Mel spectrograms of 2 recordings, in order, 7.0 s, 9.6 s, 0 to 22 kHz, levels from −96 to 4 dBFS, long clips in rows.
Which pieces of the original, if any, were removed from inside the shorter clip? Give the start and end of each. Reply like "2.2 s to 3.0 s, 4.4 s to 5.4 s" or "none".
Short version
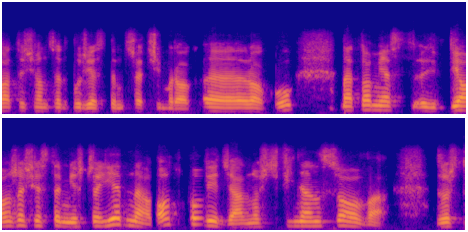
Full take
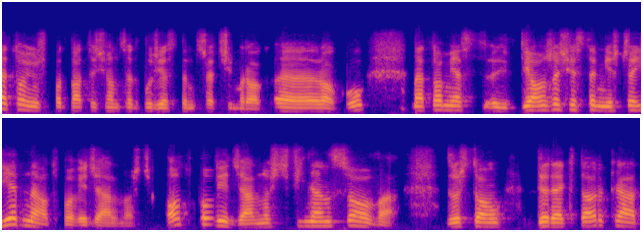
5.1 s to 6.0 s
